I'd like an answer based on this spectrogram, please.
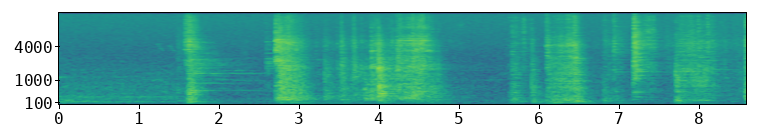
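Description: Dry twigs being handled and broken as kindling for a wood-burning stove: a string of short, dry crackling and rubbing bursts.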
